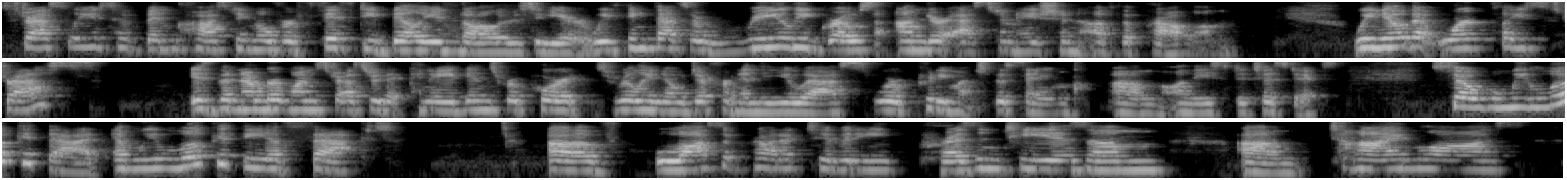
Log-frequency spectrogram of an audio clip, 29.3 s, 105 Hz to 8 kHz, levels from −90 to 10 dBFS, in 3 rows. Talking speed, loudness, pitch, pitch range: 140 wpm, -25 LUFS, 205 Hz, 190-230 Hz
